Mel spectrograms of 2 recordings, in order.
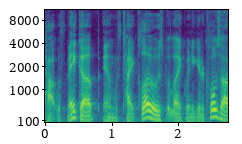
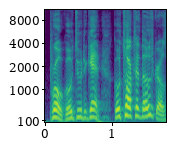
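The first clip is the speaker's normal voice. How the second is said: excited friend; 10 semitones higher, 4 dB louder than usual. Retold or imitated. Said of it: "he was actually excited".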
